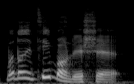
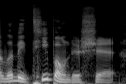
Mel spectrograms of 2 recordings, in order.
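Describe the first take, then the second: First: Squeaky, much higher repeat; high-pitched disbelief. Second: Loud, punched exclamation; emphatic disbelief. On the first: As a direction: echo it in a silly high voice. Repeats crash in silly high voice. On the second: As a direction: hammer it out in amazement. Amazed recap of car crash. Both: Real, not acted.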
